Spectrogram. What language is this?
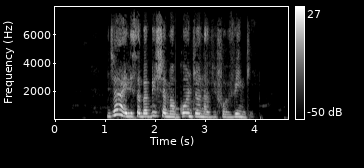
Swahili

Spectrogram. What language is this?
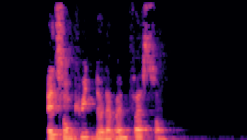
French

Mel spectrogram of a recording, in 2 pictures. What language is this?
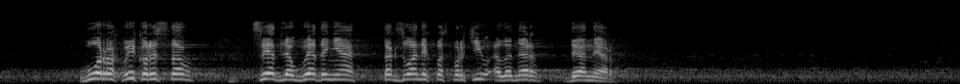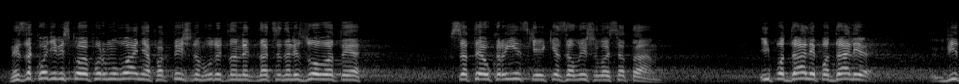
Ukrainian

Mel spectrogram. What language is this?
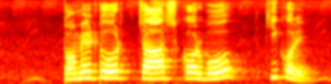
Bangla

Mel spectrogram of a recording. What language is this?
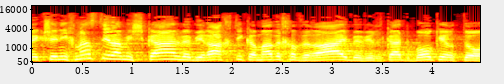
Hebrew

